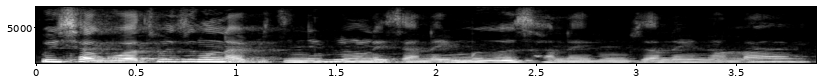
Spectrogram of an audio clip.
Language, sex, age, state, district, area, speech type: Bodo, female, 60+, Assam, Chirang, rural, spontaneous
